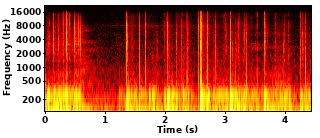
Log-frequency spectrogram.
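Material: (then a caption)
Metal mesh. Long pointed nails of both hands scratch and tap the bare metal mesh grille of a black microphone. Quick, close, crackly taps and scrapes come through with a heavy, muffled low thump beneath sharp, bright clicks. The sound briefly drops to near silence around one second before the rapid tapping resumes.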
